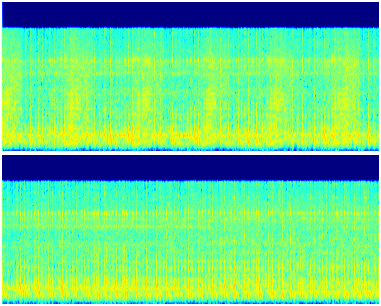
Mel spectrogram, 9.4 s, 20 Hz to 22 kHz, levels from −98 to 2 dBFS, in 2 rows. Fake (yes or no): no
